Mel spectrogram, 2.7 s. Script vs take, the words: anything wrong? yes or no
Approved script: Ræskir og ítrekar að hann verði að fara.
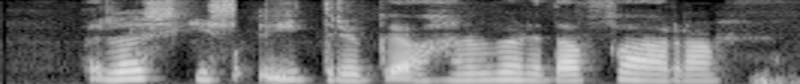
no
